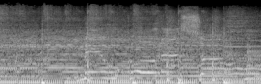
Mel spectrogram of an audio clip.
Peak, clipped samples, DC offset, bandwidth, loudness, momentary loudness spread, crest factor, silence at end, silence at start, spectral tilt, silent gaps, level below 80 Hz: 0 dBFS; under 0.1%; under 0.1%; 17.5 kHz; -11 LUFS; 3 LU; 10 dB; 0 s; 0 s; -5 dB/octave; none; -18 dBFS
